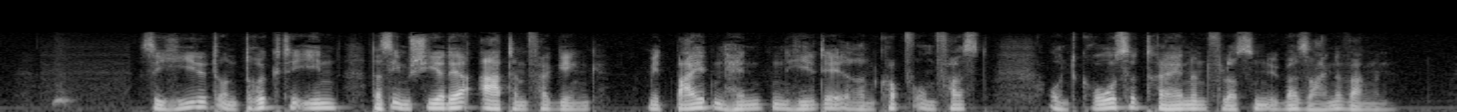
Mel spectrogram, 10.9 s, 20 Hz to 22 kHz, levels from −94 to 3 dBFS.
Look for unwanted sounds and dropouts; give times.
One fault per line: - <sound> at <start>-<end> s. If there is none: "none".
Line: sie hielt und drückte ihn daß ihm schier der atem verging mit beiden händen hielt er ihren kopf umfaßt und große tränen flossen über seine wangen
- whoosh at 0.4-0.6 s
